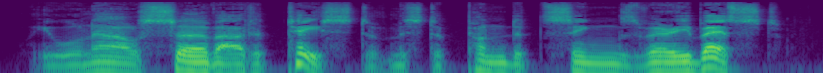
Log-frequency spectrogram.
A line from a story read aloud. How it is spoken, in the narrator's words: murmured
